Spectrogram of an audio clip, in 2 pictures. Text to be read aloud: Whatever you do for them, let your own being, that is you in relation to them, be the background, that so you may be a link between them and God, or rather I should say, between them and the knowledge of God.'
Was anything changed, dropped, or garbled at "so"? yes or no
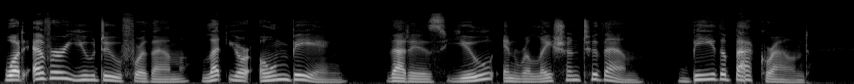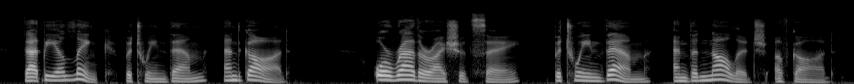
yes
